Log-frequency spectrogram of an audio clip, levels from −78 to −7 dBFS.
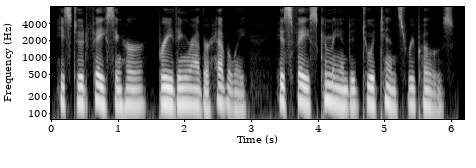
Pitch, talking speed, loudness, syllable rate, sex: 135 Hz, 135 wpm, -20 LUFS, 4.3 syllables/s, female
